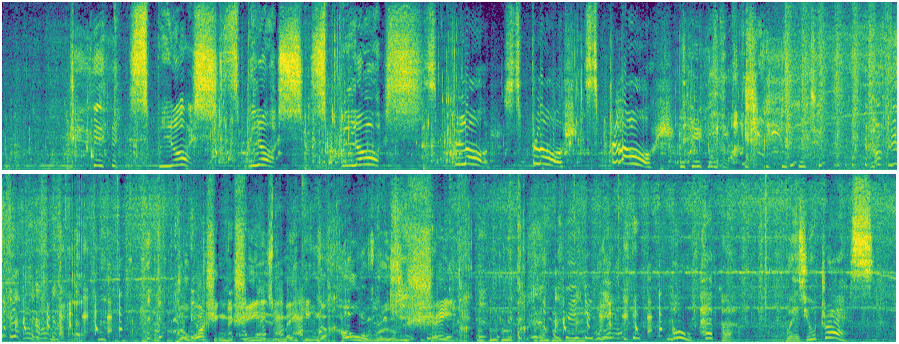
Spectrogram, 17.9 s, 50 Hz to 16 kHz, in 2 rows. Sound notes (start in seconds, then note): 0.0 machine rumbles; 0.7 giggles; 7.0 giggling; 9.2 rumbling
